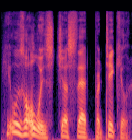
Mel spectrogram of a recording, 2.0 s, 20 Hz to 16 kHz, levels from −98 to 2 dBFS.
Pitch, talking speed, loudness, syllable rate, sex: 130 Hz, 180 wpm, -18 LUFS, 5.3 syllables/s, male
